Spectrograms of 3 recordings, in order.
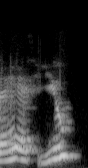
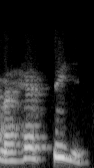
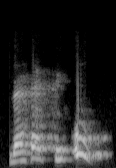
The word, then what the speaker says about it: Nehesi: That's not Nehesu. That's Nehesi. Nehesi. Like you say, Kimiti.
